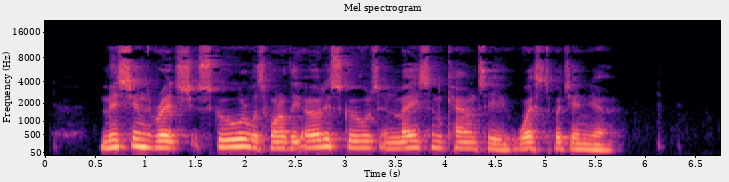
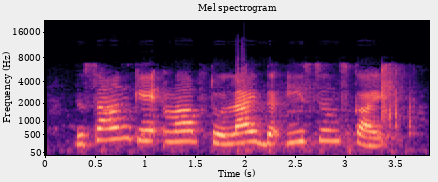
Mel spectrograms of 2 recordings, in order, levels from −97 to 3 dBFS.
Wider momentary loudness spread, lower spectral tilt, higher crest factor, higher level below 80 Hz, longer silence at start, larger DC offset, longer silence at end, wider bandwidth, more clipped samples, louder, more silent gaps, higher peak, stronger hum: about the same, 10 LU vs 12 LU; first, -6 dB/octave vs -4.5 dB/octave; about the same, 16 dB vs 16 dB; about the same, -60 dBFS vs -60 dBFS; first, 0.55 s vs 0.3 s; neither; first, 1.1 s vs 0.2 s; first, 11.5 kHz vs 7.6 kHz; neither; second, -18 LUFS vs -15 LUFS; neither; about the same, -2 dBFS vs 0 dBFS; neither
